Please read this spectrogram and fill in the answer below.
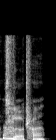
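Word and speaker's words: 敕勒川: 就赤勒川？ – 对，是的，是的，赤勒川。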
